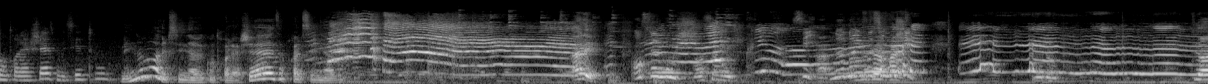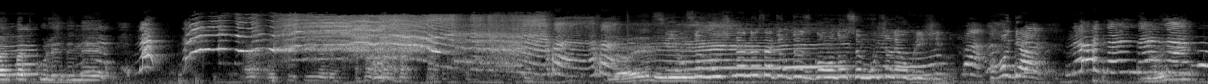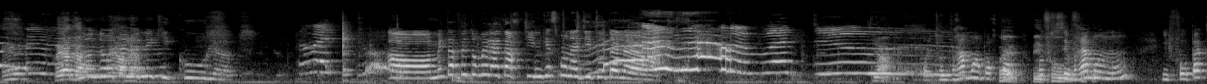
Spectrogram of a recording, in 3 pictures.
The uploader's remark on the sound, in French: Enregistre les sons de sa vie quotidienne avec son bébé. Elle tient sur ARTE Radio le journal de ses joies, de ses doutes, de cet amour en marche.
